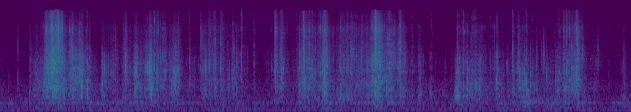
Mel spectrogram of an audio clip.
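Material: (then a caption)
Tissue paper. Fingertips with long nails smooth and press thin white tissue paper flat where it is folded around a flat pink envelope in a plastic sleeve lying on a desk. Bright, papery crinkling and rubbing comes in uneven bursts of rustle with short quiet gaps between them.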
